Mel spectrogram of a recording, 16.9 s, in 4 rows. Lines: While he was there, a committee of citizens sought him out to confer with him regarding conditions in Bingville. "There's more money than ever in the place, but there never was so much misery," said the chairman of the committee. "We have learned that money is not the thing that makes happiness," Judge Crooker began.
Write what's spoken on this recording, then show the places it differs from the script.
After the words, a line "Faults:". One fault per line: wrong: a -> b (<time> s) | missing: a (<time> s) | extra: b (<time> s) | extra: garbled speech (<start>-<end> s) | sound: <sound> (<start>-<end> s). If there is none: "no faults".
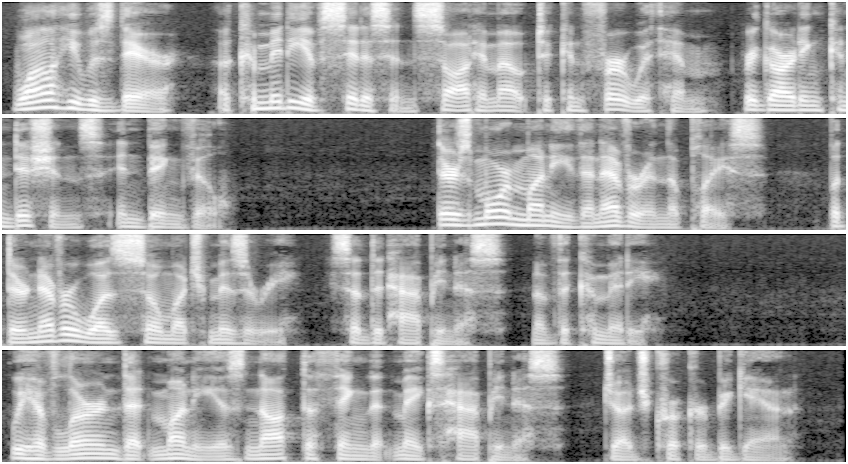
While he was there, a committee of citizens sought him out to confer with him regarding conditions in Bingville. "There's more money than ever in the place, but there never was so much misery," said the happiness of the committee. "We have learned that money is not the thing that makes happiness," Judge Crooker began.
Faults:
wrong: chairman -> happiness (10.4 s)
